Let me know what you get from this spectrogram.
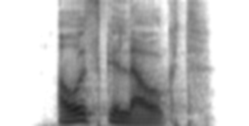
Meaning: past participle of auslaugen
- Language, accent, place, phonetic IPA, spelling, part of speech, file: German, Germany, Berlin, [ˈaʊ̯sɡəˌlaʊ̯kt], ausgelaugt, verb, De-ausgelaugt.ogg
